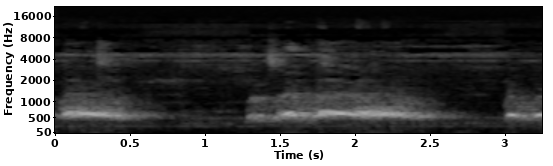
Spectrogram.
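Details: Spotted dove luring call to stimulate other doves: two long, mellow coo phrases and the start of a third, low and rounded, with a slight rise into each drawn-out coo.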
